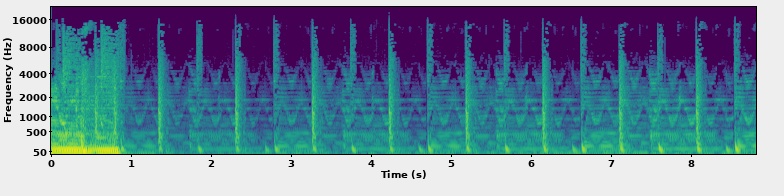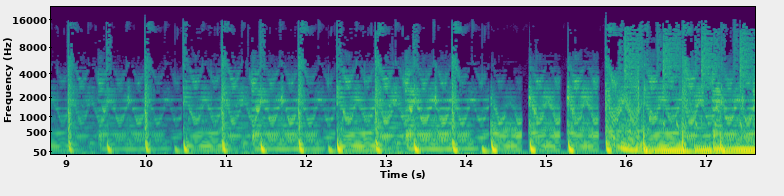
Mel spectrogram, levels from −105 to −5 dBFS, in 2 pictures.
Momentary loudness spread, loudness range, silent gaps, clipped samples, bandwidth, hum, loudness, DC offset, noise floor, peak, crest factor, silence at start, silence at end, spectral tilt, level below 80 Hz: 22 LU; 15 LU; none; under 0.1%; 15.5 kHz; none; -21 LUFS; under 0.1%; -40 dBFS; -2 dBFS; 18 dB; 0 s; 0 s; -6 dB/octave; -24 dBFS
